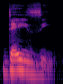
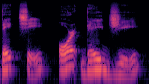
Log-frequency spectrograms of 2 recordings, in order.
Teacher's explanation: S plus Y is usually pronounced quite clearly, but it does sound like a ZY. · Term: ZY sound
